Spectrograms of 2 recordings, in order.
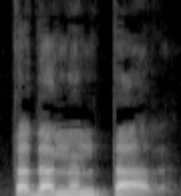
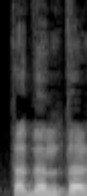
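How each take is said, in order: First: The word has two 'n' syllables: tadanantar. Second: The word has one 'n' syllable: tadantar. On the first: The speaker calls it right. "ये होता है तदनंतर" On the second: The speaker calls it wrong. "तदंतर नहीं होता"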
